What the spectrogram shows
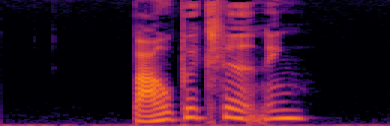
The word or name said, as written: bagbeklædning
